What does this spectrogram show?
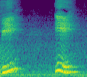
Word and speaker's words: veinte: So it's spelled V-E-I-N-T-E. So it's pronounced like the word vein. You have tons of veins in your arms.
